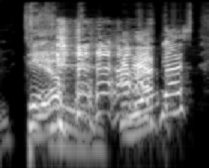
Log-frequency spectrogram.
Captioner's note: laughing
